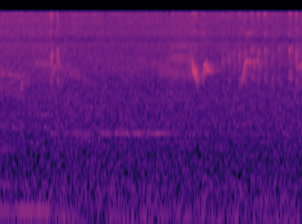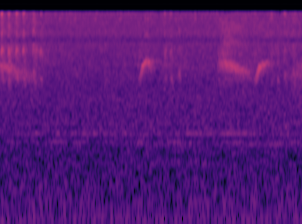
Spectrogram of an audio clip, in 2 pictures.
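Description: Small birds chirping: about half a dozen short, thin, high chirps, most of them in the second half, over a steady low rumble.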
